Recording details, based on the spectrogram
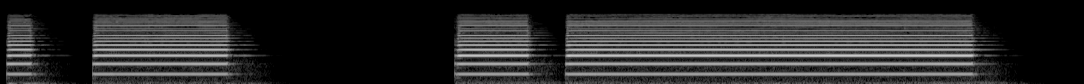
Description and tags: school bus truck horn honk 100m away
bus, honk, horn, school, truck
